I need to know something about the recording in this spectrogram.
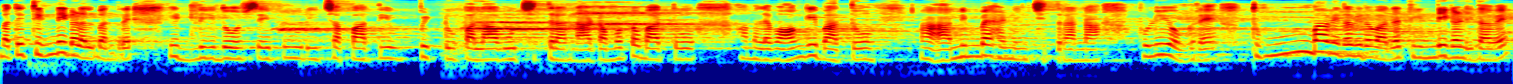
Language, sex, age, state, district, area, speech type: Kannada, female, 18-30, Karnataka, Chikkamagaluru, rural, spontaneous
